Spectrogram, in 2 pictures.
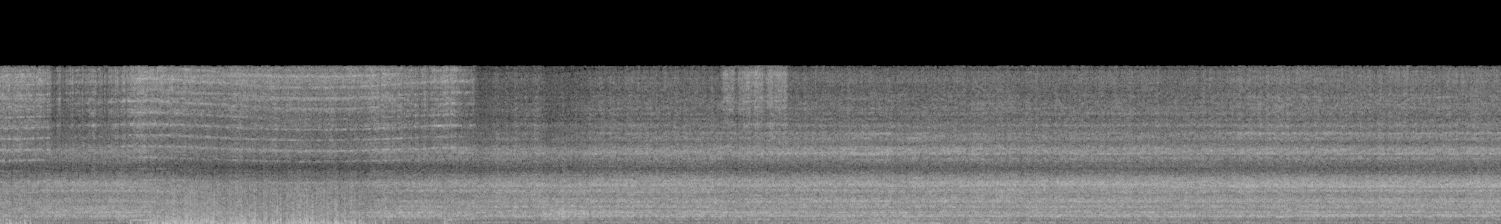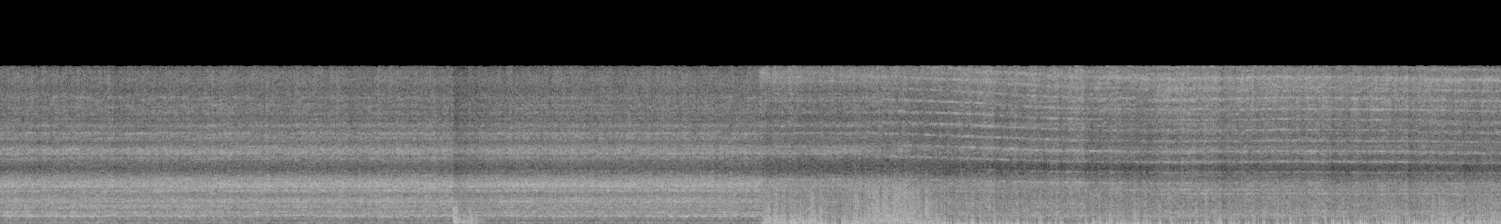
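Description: Band sawmill blade cutting lengthwise through a bengkirai hardwood beam: a steady high whine and hiss. Lower machine noise under it falls away about four seconds in and comes back about three-quarters of the way through.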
